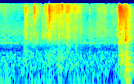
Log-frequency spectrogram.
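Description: Plastic comic-book bags crinkling and rustling as bagged comics are slid through by hand: a run of small crisp crackles, with a louder rustle just before the end.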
